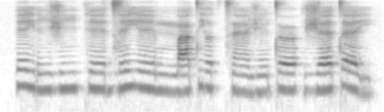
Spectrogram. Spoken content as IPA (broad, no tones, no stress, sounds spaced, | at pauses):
e j ɾ iː ʒ iː k eː d͡z e j eː mː a t j əː t t͡s ɛ̃ː ʒ ĩ t ə˞ | ʒ ɛ t ɛː j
